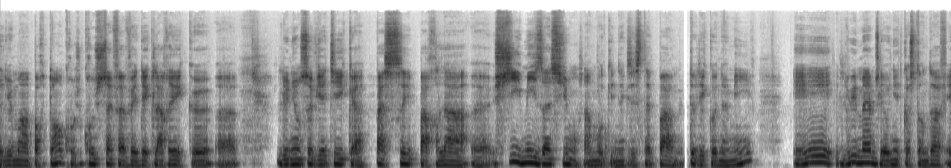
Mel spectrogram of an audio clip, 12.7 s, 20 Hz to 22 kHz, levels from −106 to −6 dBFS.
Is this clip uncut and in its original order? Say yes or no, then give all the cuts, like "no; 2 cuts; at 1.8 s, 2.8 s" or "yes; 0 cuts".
no; 2 cuts; at 9.1 s, 11.7 s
